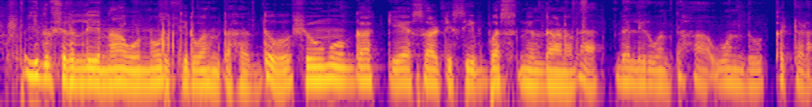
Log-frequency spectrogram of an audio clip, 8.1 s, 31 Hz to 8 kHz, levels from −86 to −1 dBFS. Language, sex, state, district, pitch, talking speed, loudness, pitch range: Kannada, male, Karnataka, Shimoga, 110 Hz, 110 wpm, -18 LUFS, 105-120 Hz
